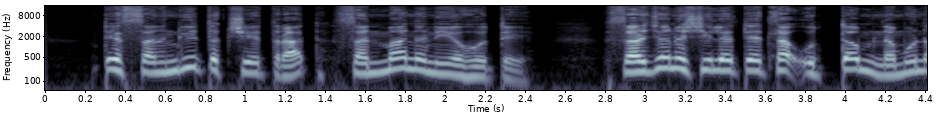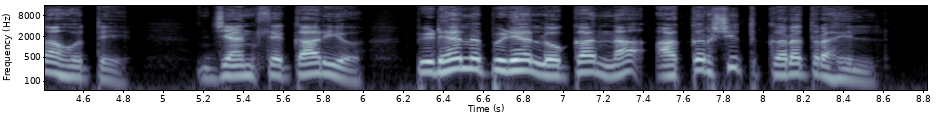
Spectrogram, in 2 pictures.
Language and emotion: Marathi, neutral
